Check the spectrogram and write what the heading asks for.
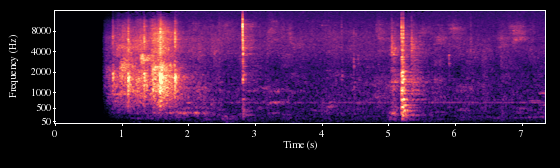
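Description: Room sound of an audience waiting in an auditorium: low murmured chatter with two sharp knocks, about three and five seconds in.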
